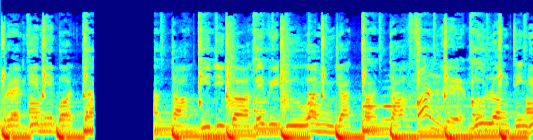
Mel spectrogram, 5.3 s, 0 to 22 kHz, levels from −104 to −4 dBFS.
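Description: A rebuffering stall interrupts the audio at 0.93 s. The sound drops to silence and stays there until 1.54 s. It then picks up exactly where it stopped, with nothing skipped. This is the player running out of downloaded audio and waiting for more data to arrive. The gap adds about 0.61 s to the playback time. No content is lost, so the pause is pure added delay.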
